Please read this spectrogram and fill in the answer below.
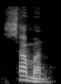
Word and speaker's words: Saman: So, how do you pronounce it? Saman or Saman? Saman.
